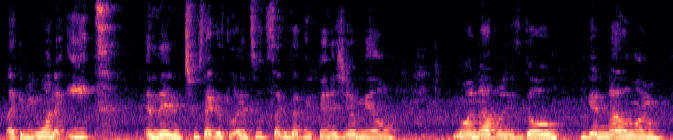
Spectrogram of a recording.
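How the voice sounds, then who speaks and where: A woman's voice: medium pitch, level tone, fast talker. A woman with an American accent chatting casually and candidly to viewers as a vlogger, with an emphatic way of talking. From Maryland, United States. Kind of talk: casual mukbang chat to viewers. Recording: roomy echo with background hiss.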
